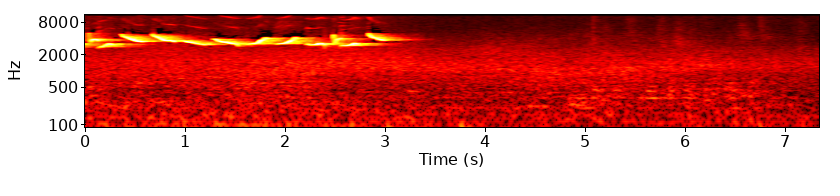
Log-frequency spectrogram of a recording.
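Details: At a seed finch singing tournament, first stage, 08/11/2020, a pardo curió gives about three seconds of quick, loud, high whistled notes swooping up and down, then stops, leaving quiet background with a few soft knocks.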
